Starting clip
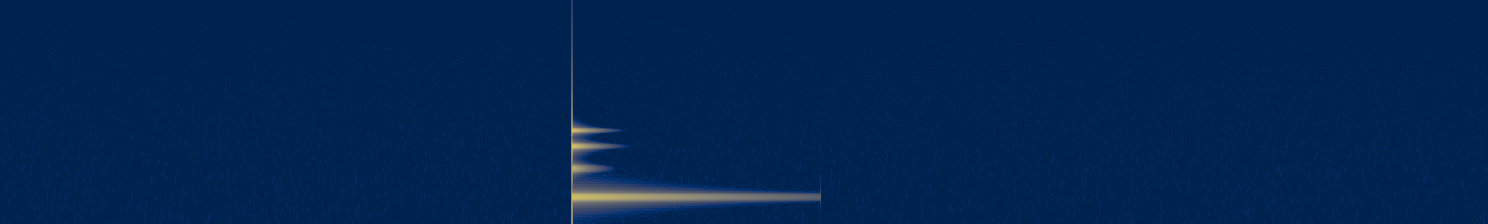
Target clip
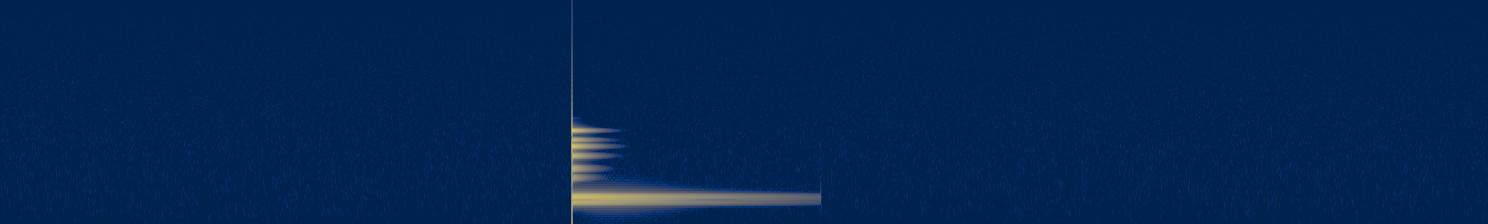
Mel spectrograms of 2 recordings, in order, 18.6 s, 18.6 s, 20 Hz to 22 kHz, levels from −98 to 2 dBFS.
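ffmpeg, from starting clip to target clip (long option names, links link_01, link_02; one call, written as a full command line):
ffmpeg -i in.wav -filter_complex "[0:a]acrossover=split=2700[link_01][link_02];[link_02]acompressor=threshold=-35dB:ratio=4:attack=1:release=60[link_03];[link_01][link_03]amix=inputs=2:normalize=0,asplit=2[link_04][link_05];[link_05]asetrate=37084,aresample=44100,atempo=1.18921,volume=-7dB[link_06];[link_04][link_06]amix=inputs=2:normalize=0,lowshelf=frequency=140:gain=-3.5" out.wav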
